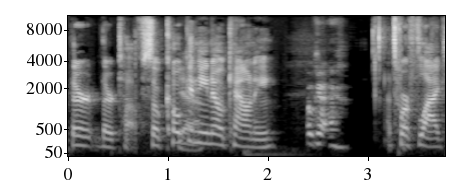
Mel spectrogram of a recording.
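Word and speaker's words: Coconino: Uh, Cocoino, Arizona. Yes. Good job. Let's go. Cocoino. So, we'll start with that. It's I'm I'm giving you some grace on these cuz like they're they're tough. So Cookanino County.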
